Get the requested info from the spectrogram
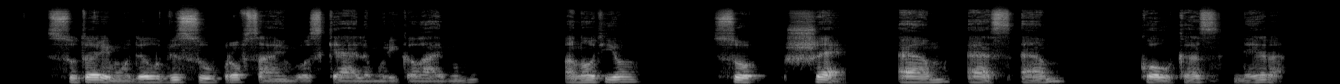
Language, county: Lithuanian, Šiauliai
